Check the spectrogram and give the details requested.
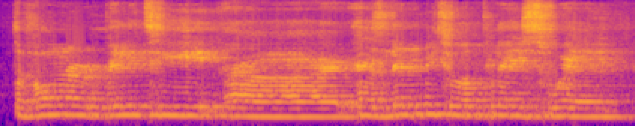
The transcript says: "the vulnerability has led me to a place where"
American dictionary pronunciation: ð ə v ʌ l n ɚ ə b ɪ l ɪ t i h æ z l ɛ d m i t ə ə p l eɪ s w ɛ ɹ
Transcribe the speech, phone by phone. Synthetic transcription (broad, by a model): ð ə v ʌ l n ɚ ə b ɪ l ɪ t i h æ z l ɛ d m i t ə ə p l eɪ s w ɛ ɹ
